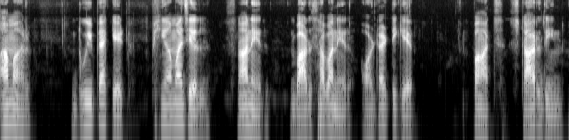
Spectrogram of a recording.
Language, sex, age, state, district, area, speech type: Bengali, male, 18-30, West Bengal, North 24 Parganas, rural, read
